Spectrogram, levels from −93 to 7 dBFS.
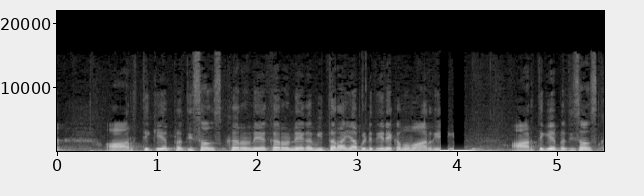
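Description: A phantom power thump arrives at 3.83 s and dies away by 4.24 s. A supply voltage was switched on a live input, and that sudden DC step passed through the coupling capacitors as a single low-frequency surge. It sounds like a deep, dull thud. The bulk of the energy falls away within roughly 93 ms, leaving a short, fading low rumble.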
